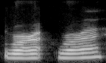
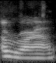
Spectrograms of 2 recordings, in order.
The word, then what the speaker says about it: Aurora: I think Serafina was trying to go, and then if Rora, if I'm pronouncing that correctly. Yeah, it's just Aurora.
